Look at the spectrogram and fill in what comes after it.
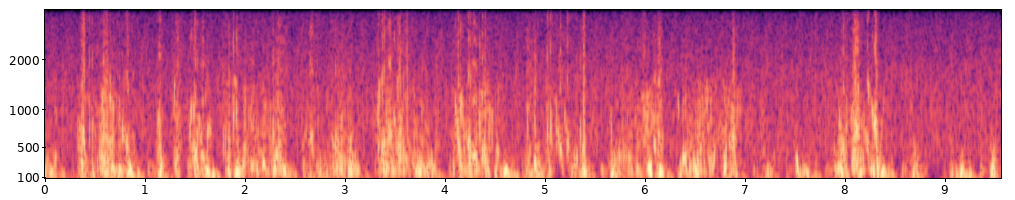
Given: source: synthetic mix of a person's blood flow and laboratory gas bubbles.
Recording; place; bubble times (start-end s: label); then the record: Doppler ultrasound of blood flow; precordium
0.00-0.04 s: bubbles
0.09-0.13 s: bubbles
0.31-0.92 s: bubbles
1.11-1.21 s: bubbles
1.25-1.38 s: bubbles
1.42-1.71 s: bubbles
1.75-2.46 s: bubbles
2.55-3.15 s: bubbles
3.29-3.93 s: bubbles
4.03-4.56 s: bubbles
4.76-5.45 s: bubbles
5.63-6.19 s: bubbles
6.30-6.97 s: bubbles
7.86-8.40 s: bubbles
From the record:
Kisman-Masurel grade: 332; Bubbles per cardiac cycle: rolling drumbeat, 9 or more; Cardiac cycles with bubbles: 50 to 99%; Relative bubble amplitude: moderate (0.250 to 0.450); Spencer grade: 3 (all of the cardiac periods contain showers or single bubble signals, but not dominating or overriding the cardiac motion signals); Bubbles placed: anywhere in the cardiac cycle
